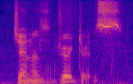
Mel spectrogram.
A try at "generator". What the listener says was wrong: Now, I hate to break it to you, but I don't think that's how you say a generator. Gender-a-raider. There's no S. There's literally no S except for at the end.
